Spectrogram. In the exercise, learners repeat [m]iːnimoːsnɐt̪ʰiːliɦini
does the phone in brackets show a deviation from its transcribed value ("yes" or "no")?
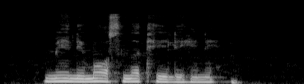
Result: no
